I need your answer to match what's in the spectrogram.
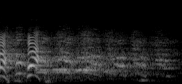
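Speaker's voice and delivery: high-pitched laughing fit. Real, not acted. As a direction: burst out laughing. Laughs at co-host's joke.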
